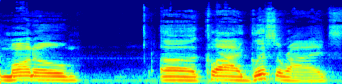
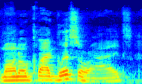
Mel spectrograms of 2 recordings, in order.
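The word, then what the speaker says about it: monoglycerides: But despite all this, the WEF, Gates, and other globalist entities are insistent that monocliglycerides, that's how you say it, monocliglycerides, the main ingredient in Organipeel and Apeel, are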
